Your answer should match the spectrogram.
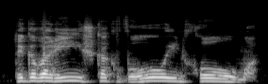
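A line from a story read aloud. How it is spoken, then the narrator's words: Respectful drawl. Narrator (Russian): уважительно протянул Кутруб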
